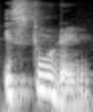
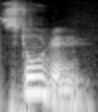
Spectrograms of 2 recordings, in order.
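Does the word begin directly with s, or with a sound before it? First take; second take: sound before; directly s. First: The word does not begin directly with s. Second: The word begins directly with the s sound. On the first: The speaker calls it wrong. "Not" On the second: The speaker calls it right. "आधे स के साथ में शुरू हो रहे हैं ना"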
